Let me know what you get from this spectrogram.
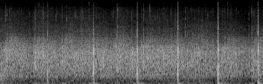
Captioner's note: applause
